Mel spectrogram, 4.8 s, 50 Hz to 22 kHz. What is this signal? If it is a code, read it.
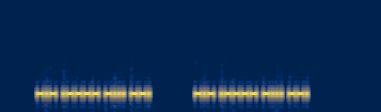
Morse code, heard as a keyed tone, about 46 wpm, 700 Hz. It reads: K1BG K1BG
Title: USA Call Signs - 4 Characters - Repeated 2x - 45wpm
